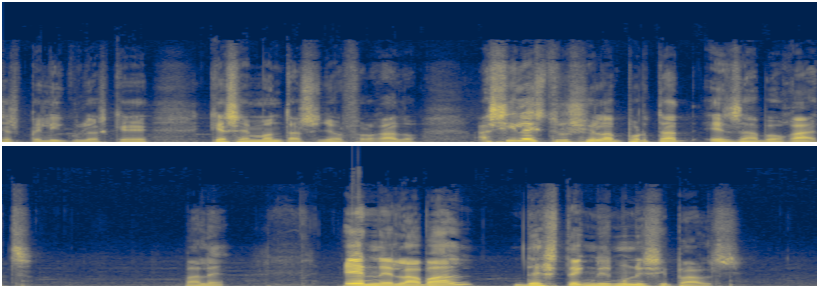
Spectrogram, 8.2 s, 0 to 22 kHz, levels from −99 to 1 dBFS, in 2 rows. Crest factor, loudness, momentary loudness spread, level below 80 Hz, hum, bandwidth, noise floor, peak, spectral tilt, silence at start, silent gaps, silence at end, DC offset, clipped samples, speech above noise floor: 22 dB; -20 LUFS; 16 LU; -42 dBFS; none; 15.5 kHz; -58 dBFS; 0 dBFS; -4.5 dB/octave; 0 s; none; 0.4 s; under 0.1%; under 0.1%; 38 dB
